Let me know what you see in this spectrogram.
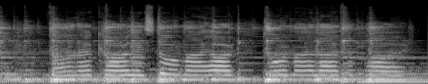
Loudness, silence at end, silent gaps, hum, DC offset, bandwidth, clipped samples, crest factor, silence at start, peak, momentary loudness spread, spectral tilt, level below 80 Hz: -15 LUFS; 0 s; none; none; under 0.1%; 16.5 kHz; under 0.1%; 14 dB; 0 s; 0 dBFS; 3 LU; -5.5 dB/octave; -44 dBFS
